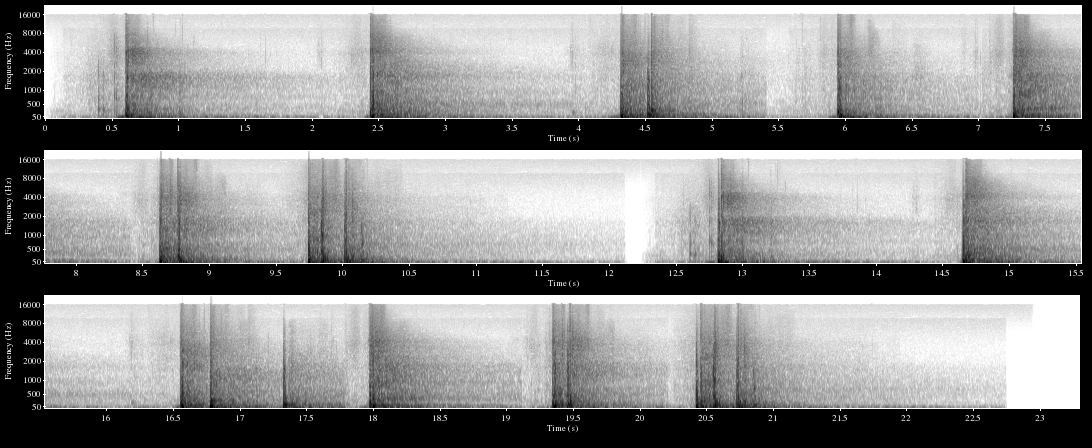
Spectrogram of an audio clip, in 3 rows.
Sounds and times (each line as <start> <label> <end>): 0.5 Punches Hits heavier big boxing 1.4
2.4 Punches Hits heavier big boxing 3.3
4.3 Punches Hits heavier big boxing 5.2
5.9 Punches Hits heavier big boxing 6.6
7.2 Punches Hits heavier big boxing 10.6
12.7 Punches Hits heavier big boxing 13.7
14.6 Punches Hits heavier big boxing 15.6
16.6 Punches Hits heavier big boxing 21.4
